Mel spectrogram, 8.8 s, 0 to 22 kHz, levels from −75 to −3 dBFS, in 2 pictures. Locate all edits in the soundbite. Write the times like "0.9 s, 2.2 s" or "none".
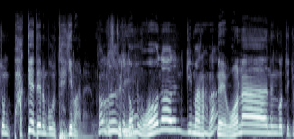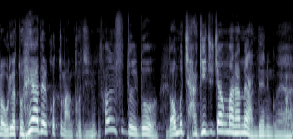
1.3 s, 5.8 s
